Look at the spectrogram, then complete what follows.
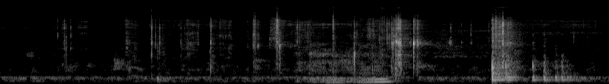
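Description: Small metallic clicks and taps from a picked VRV10 euro cylinder lock being turned over and handled in the fingers, with a louder knock about five seconds in.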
